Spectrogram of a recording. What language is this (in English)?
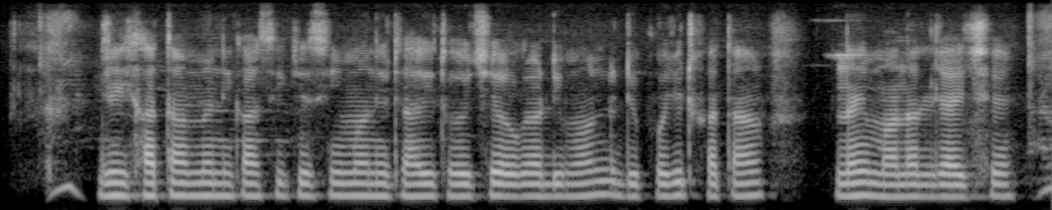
Maithili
